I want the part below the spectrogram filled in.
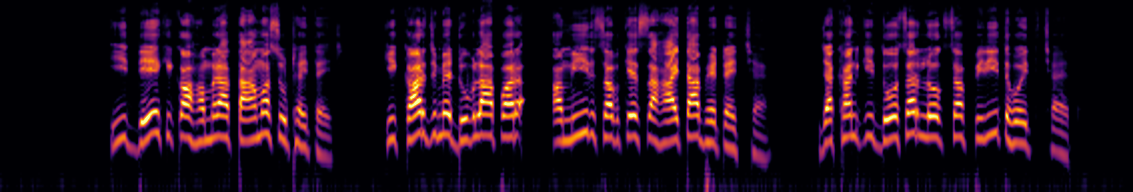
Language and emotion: Maithili, angry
